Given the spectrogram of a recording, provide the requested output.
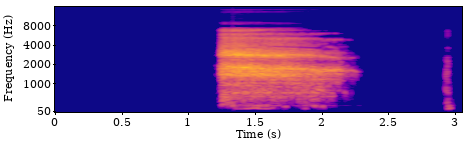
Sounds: Sigh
